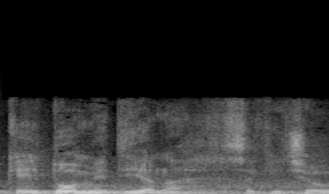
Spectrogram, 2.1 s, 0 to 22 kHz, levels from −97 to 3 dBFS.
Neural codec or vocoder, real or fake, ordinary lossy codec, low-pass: none; real; AAC, 48 kbps; 10.8 kHz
